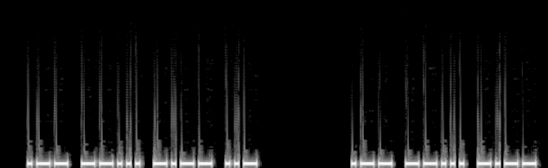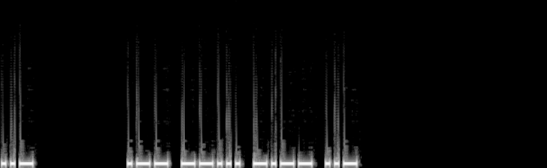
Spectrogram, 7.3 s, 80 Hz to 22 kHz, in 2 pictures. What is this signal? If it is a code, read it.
Morse code, heard as a keyed tone, about 40 wpm, 700 Hz. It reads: W7YU W7YU W7YU
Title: USA Call Signs - 4 Characters - Repeated 3x - 40wpm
